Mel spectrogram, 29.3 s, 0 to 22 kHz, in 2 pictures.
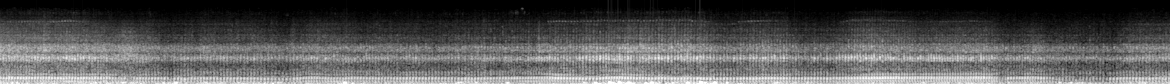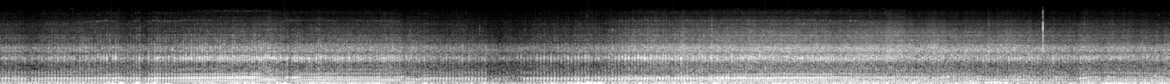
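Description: Husqvarna SM610S supermoto's single-cylinder four-stroke engine running at a steady riding pace over gravel, heard from a helmet camera. A cluster of loud low thumps comes about eight seconds in.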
